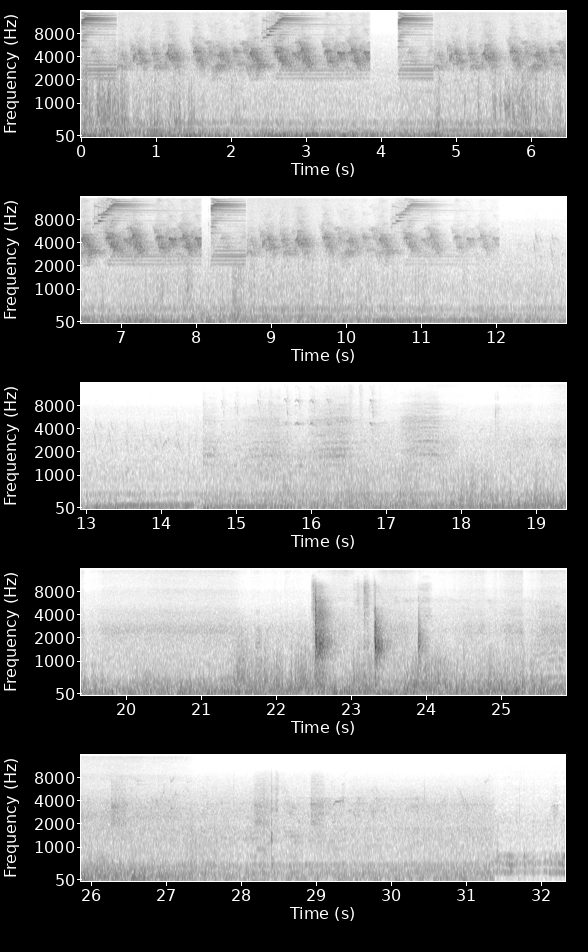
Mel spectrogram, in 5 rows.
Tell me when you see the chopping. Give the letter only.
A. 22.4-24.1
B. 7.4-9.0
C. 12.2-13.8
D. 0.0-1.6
A.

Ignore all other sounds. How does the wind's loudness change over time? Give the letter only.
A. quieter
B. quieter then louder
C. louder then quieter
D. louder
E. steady
B.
